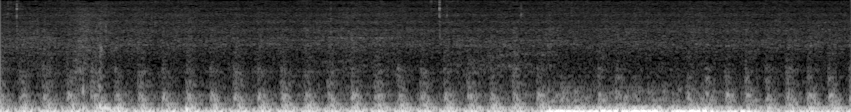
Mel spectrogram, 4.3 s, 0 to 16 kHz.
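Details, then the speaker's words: Chevy Cruze, hot after about 30 minutes running, stalled then won't restart: starter cranks steadily about four beats a second, briefly seems to catch, no start; no trouble codes, cause found to be a poor ignition coil connection. "is tries to start there for a minute so this seems like it's uh something that probably happens when the vehicle gets hot"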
